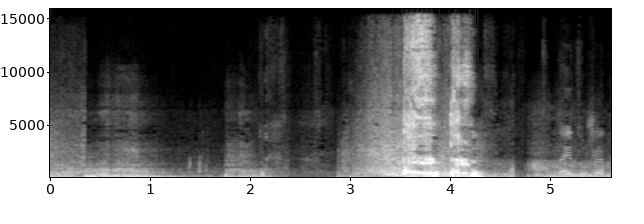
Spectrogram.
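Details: A news presenter coughs while reading the news during a live broadcast, interrupting her speech.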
